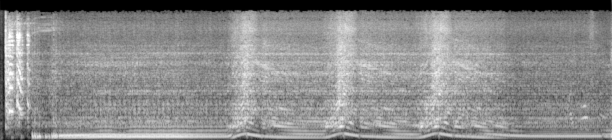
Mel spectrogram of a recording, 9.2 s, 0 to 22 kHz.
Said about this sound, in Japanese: もうこれはあのね、 Z900 はもう私たちの年代以上の方たちはね、もう憧れ状態のバイクですね。私も一度試乗させていただきましたけど、パワーがありすぎてあの650になりました、私は。 じゃあちょっとエンジンをかけていただいてよろしいでしょうか。 はい、かけます。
